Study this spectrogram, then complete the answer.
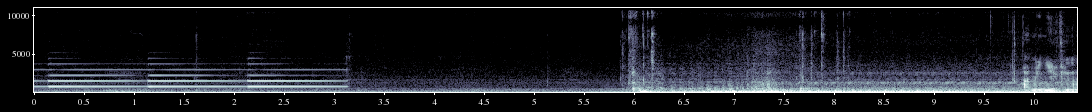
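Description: A Ford 7.3L diesel in an Excursion or F-250 with a new starter is cranked and catches, a loud rumbling engine roar following a few chimes from the cab.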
